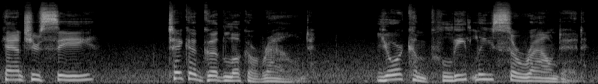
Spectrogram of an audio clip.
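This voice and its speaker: Commanding female fighter, low and measured, swinging intonation, firm threat, anime game cutscene. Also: animated, a little hiss or hum. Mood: stern warning. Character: commanding, confident adult woman warrior. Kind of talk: English anime game dub.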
